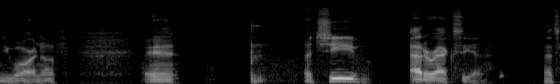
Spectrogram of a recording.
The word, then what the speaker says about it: ataraxia: And achieve ataraxia.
